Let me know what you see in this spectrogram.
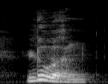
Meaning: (verb) 1. to lurk, spy 2. to be on the look-out for; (noun) plural of loer
- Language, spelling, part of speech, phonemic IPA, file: Dutch, loeren, verb / noun, /ˈlu.rə(n)/, Nl-loeren.ogg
